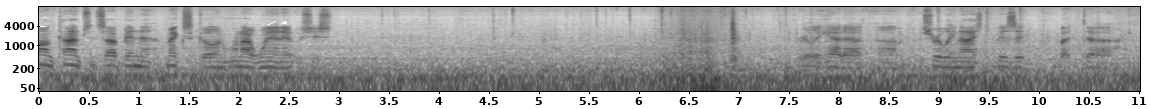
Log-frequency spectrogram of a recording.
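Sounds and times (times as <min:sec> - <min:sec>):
tyres rumbling on gravel road: 0:00.0 - 0:11.0.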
